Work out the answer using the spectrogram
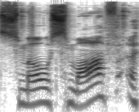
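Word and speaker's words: Smough: But he pronounced Smoth. Ornstein and Smoth.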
